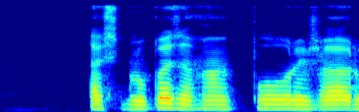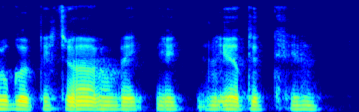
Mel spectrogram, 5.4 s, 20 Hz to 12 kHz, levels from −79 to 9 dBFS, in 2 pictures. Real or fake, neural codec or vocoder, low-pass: fake; autoencoder, 22.05 kHz, a latent of 192 numbers a frame, VITS, trained on one speaker; 9.9 kHz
